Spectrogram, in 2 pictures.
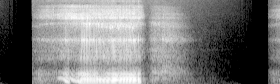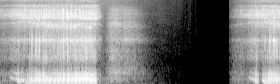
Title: Snore. Snoring. Sound snoring. Prank over friends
